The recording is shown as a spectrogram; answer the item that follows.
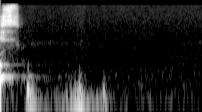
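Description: The tail of a woman's spoken word, then a few faint low thumps within the first second, then silence.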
